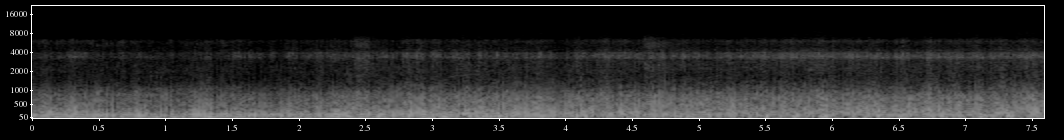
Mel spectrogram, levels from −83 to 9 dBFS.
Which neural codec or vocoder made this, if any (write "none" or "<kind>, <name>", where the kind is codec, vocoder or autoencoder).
vocoder, Vocos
